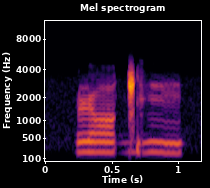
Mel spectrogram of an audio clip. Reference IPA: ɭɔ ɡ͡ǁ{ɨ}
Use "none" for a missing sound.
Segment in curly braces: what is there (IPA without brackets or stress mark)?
ɨ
